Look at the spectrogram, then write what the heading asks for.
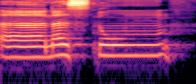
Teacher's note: آنستم، حمزہ کے اوپر کھڑا زبر ہے، ایک مقدار میں کھینچیں گے، نون کو سین کے سامنے لانا ہے، سین کی سیٹی باریک ہوگی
